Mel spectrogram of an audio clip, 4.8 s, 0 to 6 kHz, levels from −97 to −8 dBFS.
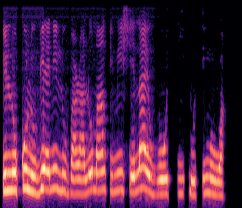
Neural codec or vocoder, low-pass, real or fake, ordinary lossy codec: none; 5.4 kHz; real; none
